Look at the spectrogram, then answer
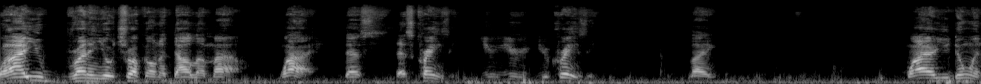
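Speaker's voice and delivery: usual speaking voice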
